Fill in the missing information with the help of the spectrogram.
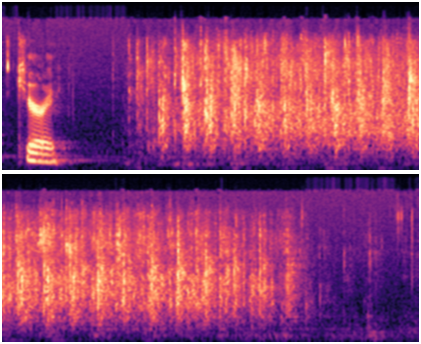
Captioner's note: applause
